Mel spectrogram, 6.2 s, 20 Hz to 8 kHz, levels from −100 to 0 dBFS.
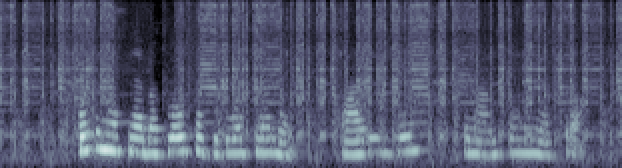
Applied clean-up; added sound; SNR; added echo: none; Printer; 13 dB; reverberation time 0.3 s.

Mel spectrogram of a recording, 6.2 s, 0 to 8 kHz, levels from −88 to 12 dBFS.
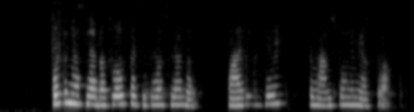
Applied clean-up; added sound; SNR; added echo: neural mask model DeepFilterNet 3.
